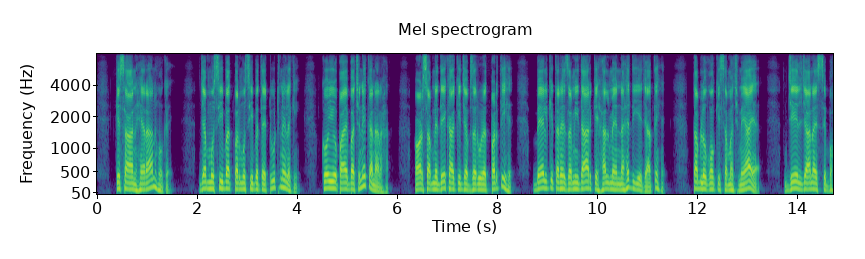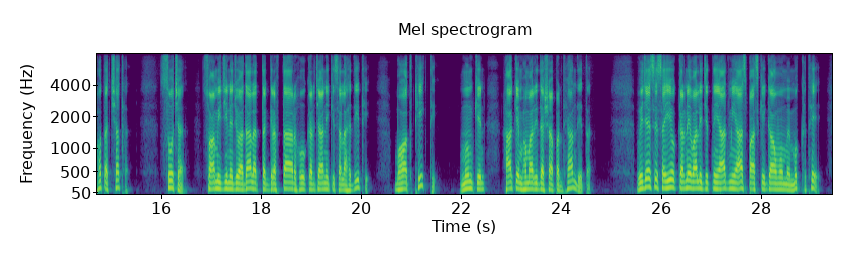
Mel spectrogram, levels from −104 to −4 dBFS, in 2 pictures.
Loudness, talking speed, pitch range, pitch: -19 LUFS, 170 wpm, 120-140 Hz, 130 Hz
